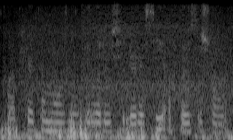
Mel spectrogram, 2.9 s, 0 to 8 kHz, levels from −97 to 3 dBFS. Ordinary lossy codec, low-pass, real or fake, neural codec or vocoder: Opus, 32 kbps; 7.2 kHz; real; none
